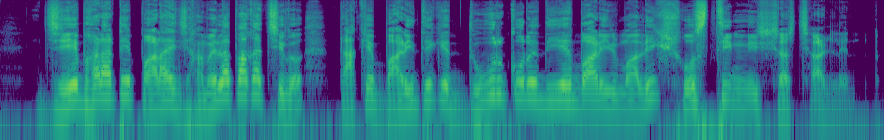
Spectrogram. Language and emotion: Bengali, happy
